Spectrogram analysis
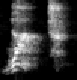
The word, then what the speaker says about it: worked: And it is pronounced as T, worked.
